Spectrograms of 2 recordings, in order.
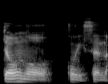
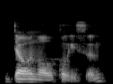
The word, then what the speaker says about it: Domhnall Gleeson: And it stars Domhnall Gleeson? Is that how it's pronounced? It's Domhnall Gleeson.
